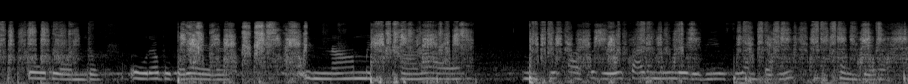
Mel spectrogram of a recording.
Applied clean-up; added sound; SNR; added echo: none; Writing; -3 dB; none.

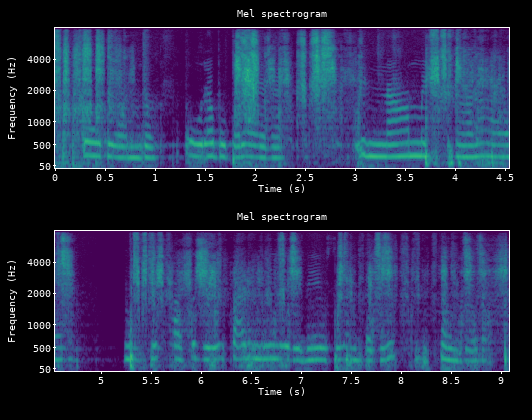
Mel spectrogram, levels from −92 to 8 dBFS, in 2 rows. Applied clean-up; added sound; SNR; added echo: neural mask model RNNoise.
